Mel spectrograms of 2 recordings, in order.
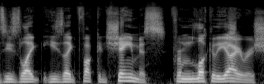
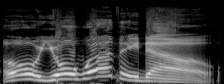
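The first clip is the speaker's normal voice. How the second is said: slow, louder, grand mock Thor voice; mock godly approval; 4 semitones higher, 5 dB louder, much slower than usual. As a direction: boom it out slowly, hammed up.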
